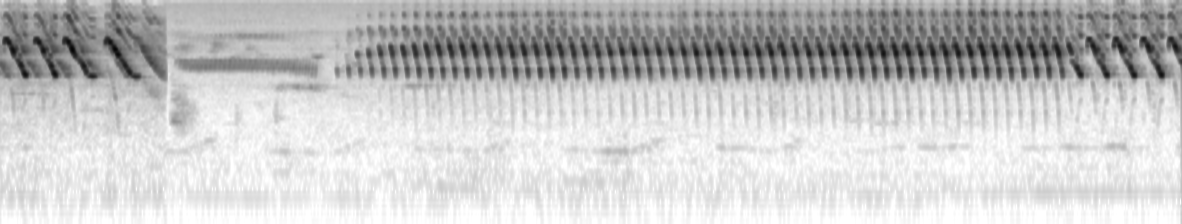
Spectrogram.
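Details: Canary performing a long training song: quick descending whistles, a held steady tone, then a sustained, very fast rattling trill lasting several seconds, ending with more sweeping notes.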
